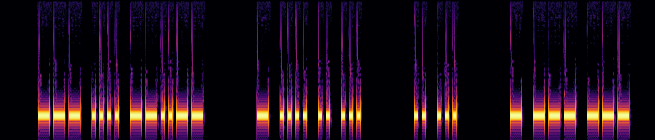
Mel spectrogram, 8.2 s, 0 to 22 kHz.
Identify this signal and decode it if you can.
Morse code, heard as a keyed tone, about 25 wpm, 700 Hz. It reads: OH, THIS IS TOO
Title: 2x Word-Spacing - Sentences from Top 500 Words - 25wpm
